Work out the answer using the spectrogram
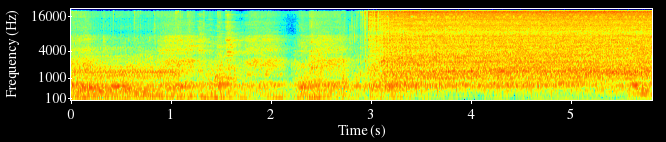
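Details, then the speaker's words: Espresso machine after full service for no power and overheating: steady pump hum as water flows in a steady stream from the group, then a strong, even steam hiss, working normally. "FL from group as you can see it's steady stream coming out from"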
